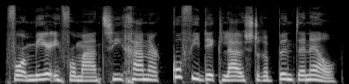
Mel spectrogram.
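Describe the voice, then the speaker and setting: A woman's voice: medium pitch, moderate pace, darkish tone, no echo, studio quality. A woman announcer reading a scripted outro with credits for an audio production.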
